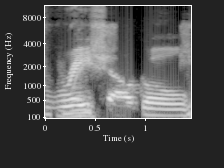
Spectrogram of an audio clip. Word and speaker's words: Ra's al Ghul: You're pronouncing it wrong. – He's pronouncing it wrong. Ra's al Ghul. It's Ra's al Ghul.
